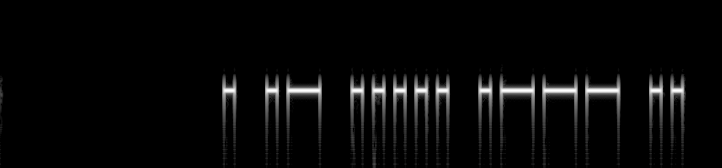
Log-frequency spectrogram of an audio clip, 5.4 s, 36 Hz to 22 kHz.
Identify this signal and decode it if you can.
Morse code, heard as a keyed tone, about 16 wpm, 700 Hz. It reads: EA5JI
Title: DXCC-100 Call Signs - 5 Characters - Repeated 3x - 15wpm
